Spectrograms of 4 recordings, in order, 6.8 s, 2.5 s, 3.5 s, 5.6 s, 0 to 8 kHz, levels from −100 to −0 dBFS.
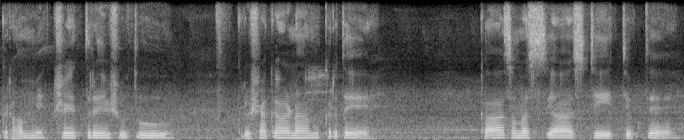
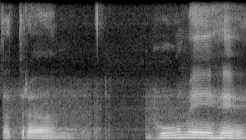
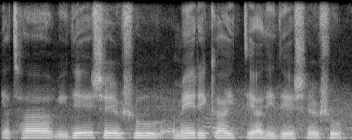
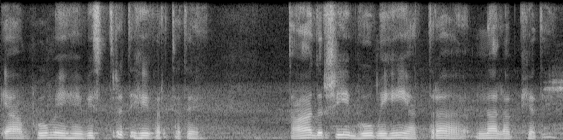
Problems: constant background noise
